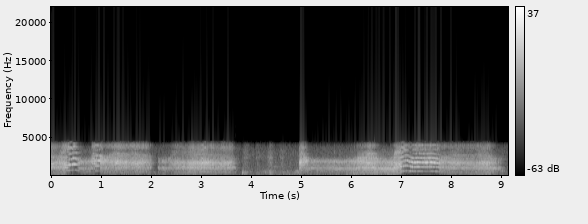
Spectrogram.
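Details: Deaf ten-year-old miniature Maltese under 1.5 kg, indoors, whining and complaining about a new outfit he hated. Drawn-out, wavering whine-like vocal tones with sliding pitch, broken by short rising yelps and brief pauses.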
